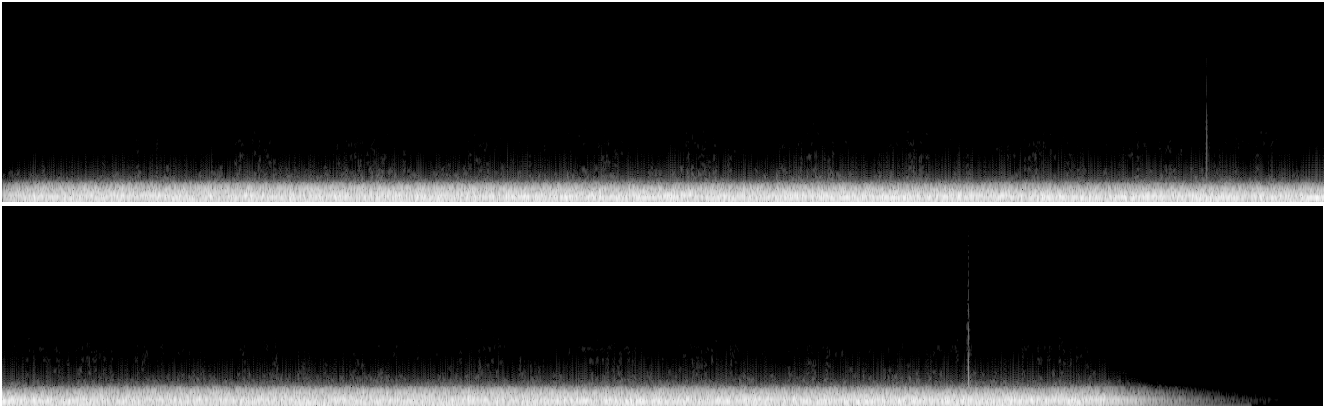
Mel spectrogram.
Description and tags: A synthesized sound that can be used for a dark cave ambient or underwater locations.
